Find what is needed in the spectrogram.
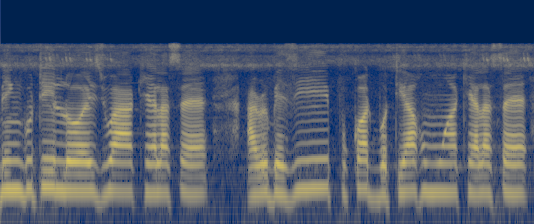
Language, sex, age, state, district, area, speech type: Assamese, female, 45-60, Assam, Nagaon, rural, spontaneous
